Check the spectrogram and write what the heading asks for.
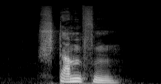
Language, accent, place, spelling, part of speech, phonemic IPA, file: German, Germany, Berlin, stampfen, verb, /ʃtam(p)fən/, De-stampfen.ogg
- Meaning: to stamp, to stomp, to clomp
